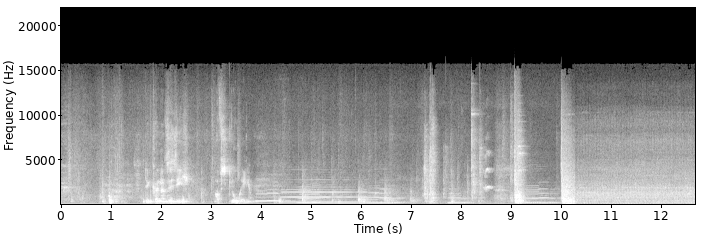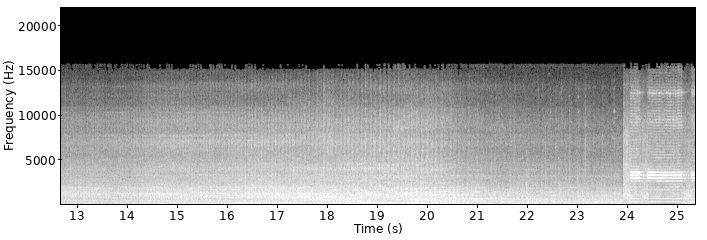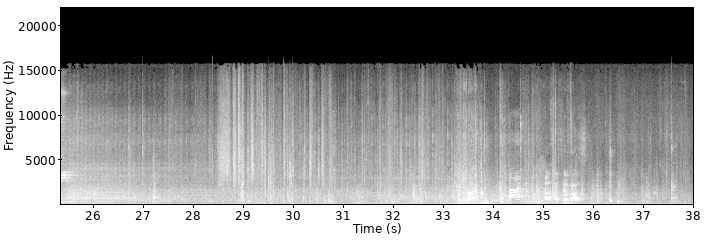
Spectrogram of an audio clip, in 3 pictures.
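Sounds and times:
vehicle horn honking: 9.2 - 10.3, 24.0 - 26.2
tractor engine running: 9.3 - 38.0.

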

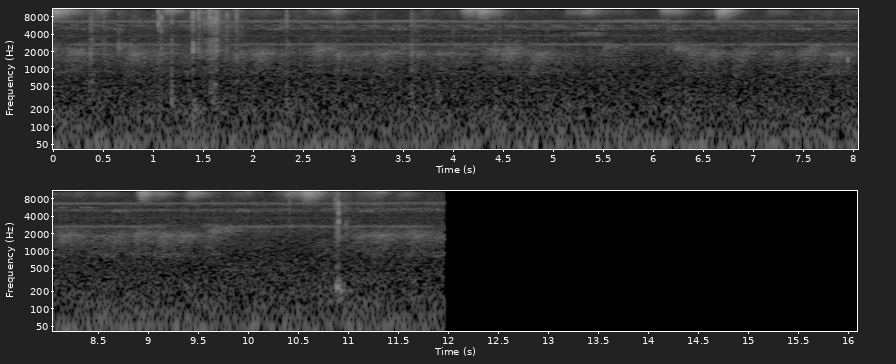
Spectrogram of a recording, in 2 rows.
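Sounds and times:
crickets droning: 0.0 - 12.0
very high insect chirps: 0.0 - 12.0.

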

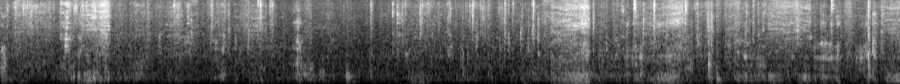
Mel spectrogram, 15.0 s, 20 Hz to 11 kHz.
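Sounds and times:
raccoons moving on wooden deck: 0.0 - 15.0
clicks and scratches: 6.2 - 15.0.

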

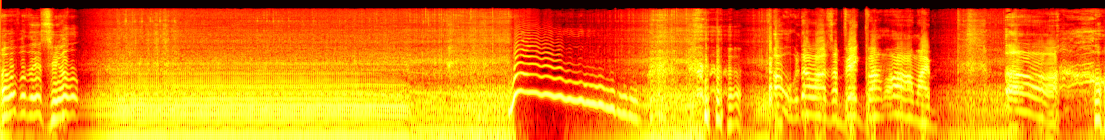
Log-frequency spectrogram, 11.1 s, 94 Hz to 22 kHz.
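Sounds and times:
small motorcycle engine: 0.0 - 11.0
rider crying out: 4.4 - 7.9, 9.6 - 11.0.

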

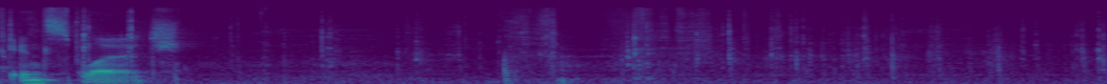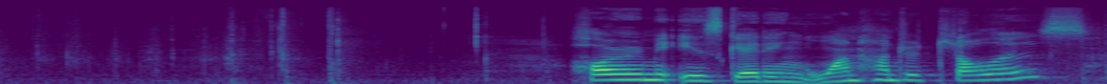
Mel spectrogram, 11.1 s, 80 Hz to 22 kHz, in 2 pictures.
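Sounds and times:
paper rustling: 0.0 - 7.4.

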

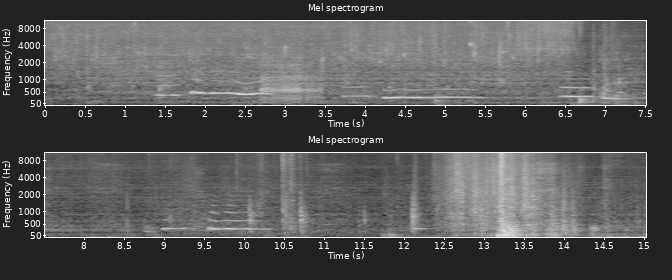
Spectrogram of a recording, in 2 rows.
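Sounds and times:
shower water running: 0.0 - 8.1, 8.7 - 10.7, 11.7 - 15.0
person humming: 1.3 - 5.5, 6.4 - 7.6, 8.8 - 10.5.

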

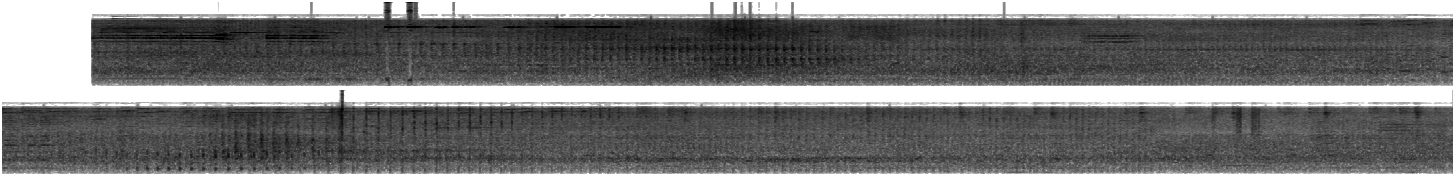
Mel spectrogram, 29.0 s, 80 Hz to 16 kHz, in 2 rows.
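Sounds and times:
street traffic: 0.9 - 29.0
short high-pitched beeps: 2.3 - 6.2
small engine knocking putter: 3.2 - 10.8, 15.3 - 26.1.

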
